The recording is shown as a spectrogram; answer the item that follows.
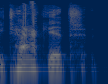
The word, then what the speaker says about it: tacit: Now, I got to say something because Mike just emailed me, and Mike is like the fifth person this week to say, actually, Tackit, T-A-C-I-T, should be pronounced Tacit. There's Tacit. You know what? I am in my late 40s, and I have said it Tackit the entire time because I'm an American, and most Americans say Tackit. They don't say Tacit, and I will fall back on the Winston Churchill quote that the French insisted that Winston Churchill should call Paris Paris.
